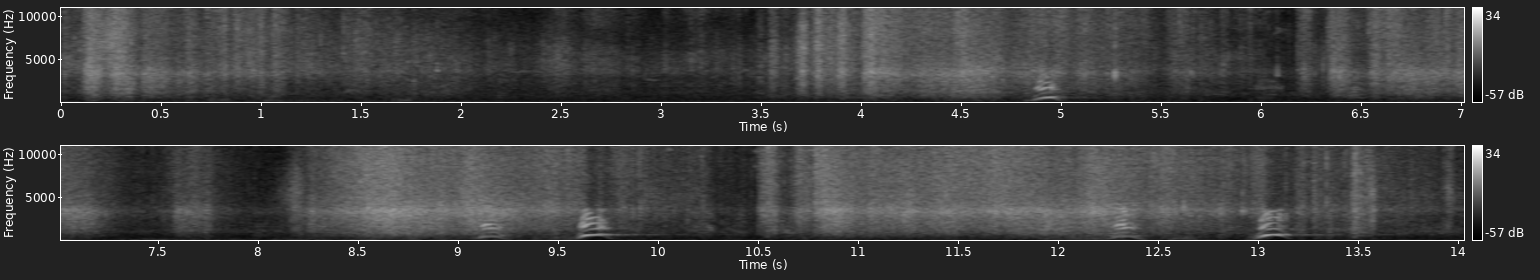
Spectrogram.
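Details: Husky named Nora romping in a leaf pile: steady dry leaf crunching and rustling, broken by three single yappy barks spaced a few seconds apart.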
